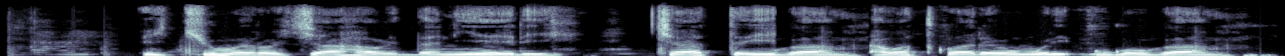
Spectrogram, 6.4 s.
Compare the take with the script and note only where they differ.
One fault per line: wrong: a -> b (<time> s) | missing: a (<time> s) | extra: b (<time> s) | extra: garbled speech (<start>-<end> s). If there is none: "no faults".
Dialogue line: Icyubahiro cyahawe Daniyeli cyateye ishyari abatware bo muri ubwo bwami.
wrong: ishyari -> bwami (3.9 s)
